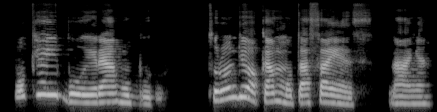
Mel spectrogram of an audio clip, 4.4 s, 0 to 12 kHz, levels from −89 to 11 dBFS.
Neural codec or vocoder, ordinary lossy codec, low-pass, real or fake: none; none; 10.8 kHz; real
